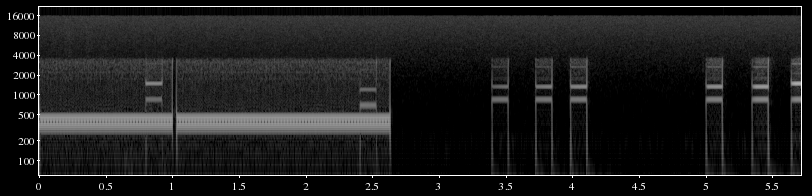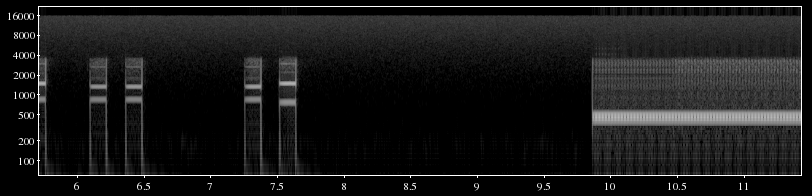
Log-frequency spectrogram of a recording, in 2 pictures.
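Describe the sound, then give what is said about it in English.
A steady telephone dial tone, then about a dozen touch-tone dialing beeps in quick clusters separated by pauses, followed by another sustained ringing tone as a call to the Hair Club for Men connects. No one speaks. “But we thought it'd be fun to call the hair club for men.”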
